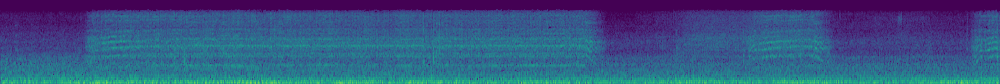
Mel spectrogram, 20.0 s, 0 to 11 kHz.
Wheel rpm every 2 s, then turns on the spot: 20, 160, 170, 160, 160, 130, 10, 80, 20, 40.
12-14 16-18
